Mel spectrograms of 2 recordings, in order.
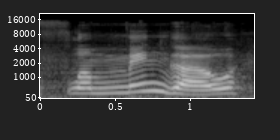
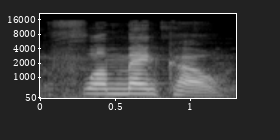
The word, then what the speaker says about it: flamenco: A North Carolina man mispronounced an already solved puzzle by saying flamingo instead of flamenco.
